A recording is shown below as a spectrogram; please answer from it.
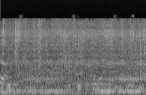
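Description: A crowd of people jostling and calling out "Pak Jokowi", over a steady low hum.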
